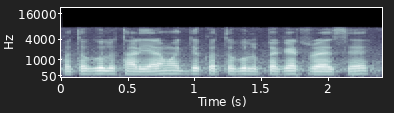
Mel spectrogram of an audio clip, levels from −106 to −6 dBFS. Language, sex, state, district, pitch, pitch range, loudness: Bengali, male, Assam, Hailakandi, 130 Hz, 125-135 Hz, -16 LUFS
